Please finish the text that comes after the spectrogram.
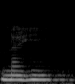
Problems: background sounds at intervals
